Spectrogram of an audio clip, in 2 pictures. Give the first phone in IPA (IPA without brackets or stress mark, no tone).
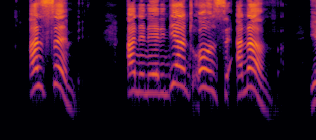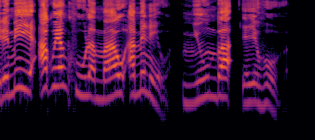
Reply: a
